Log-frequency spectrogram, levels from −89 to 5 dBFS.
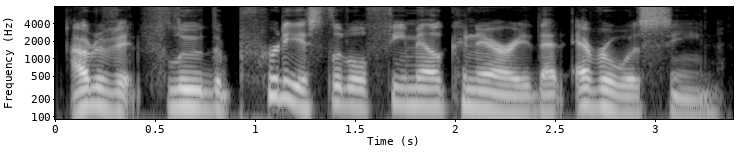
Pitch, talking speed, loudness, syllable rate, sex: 135 Hz, 230 wpm, -20 LUFS, 6.3 syllables/s, male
